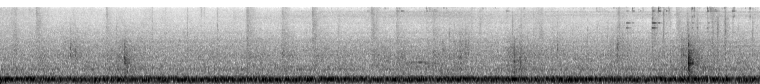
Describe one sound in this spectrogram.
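Footsteps patter quickly on sand.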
